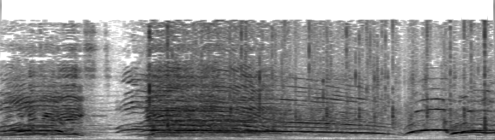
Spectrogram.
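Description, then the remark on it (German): A crowd at the German computer gaming championships cheers loudly and continuously as a player wins, many voices shouting and whooping in overlapping high-pitched yells, dipping briefly before surging again for the whole stretch. “Denn auch auf dem Computer gilt, wenn einer gewinnt, dann jubeln alle.”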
